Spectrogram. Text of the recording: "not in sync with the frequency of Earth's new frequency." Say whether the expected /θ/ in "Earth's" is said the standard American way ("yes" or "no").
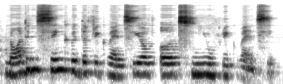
no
